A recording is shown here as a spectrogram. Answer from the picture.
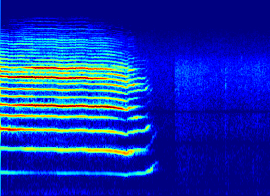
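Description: A small boy crying out in one long, held wail that slides up in pitch and breaks off about two seconds in.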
